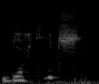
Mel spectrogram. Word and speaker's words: Brkic: Donc, c'est le domaine Birkitch. Ça fait 3 mois que je travaille sur la prononciation du domaine. Pour les plaies, c'est B-R-K-I-C.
